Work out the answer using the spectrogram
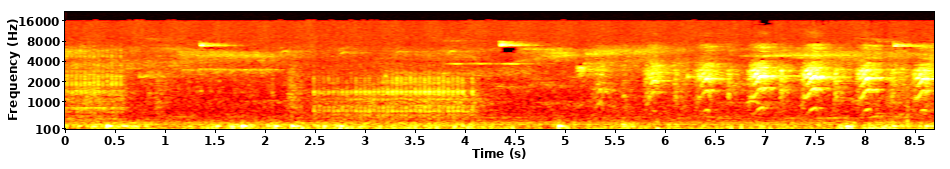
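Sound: acorn woodpecker call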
